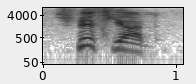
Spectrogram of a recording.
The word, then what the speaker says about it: Svithjod: That's Svithjad. – Svithjad, okay. – Yeah, the J is pronounced as a Y. – Right, okay. – Same as it is in the Hebrew.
